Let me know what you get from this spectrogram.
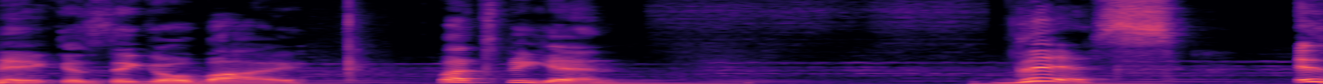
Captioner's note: Hana claps hands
